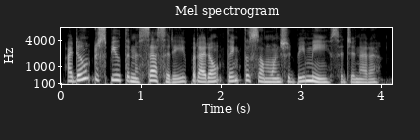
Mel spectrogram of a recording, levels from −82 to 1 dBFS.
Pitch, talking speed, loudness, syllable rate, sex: 205 Hz, 245 wpm, -18 LUFS, 6.4 syllables/s, female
